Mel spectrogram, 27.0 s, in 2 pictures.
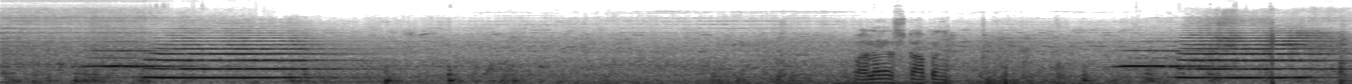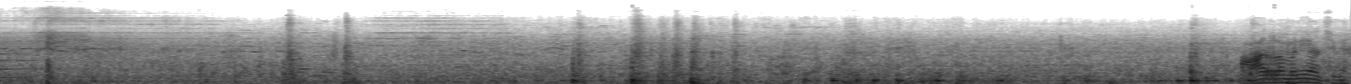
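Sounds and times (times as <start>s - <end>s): wheels clacking over rail joints: 0.0s - 26.3s
train horn: 0.6s - 3.8s, 11.1s - 14.9s.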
